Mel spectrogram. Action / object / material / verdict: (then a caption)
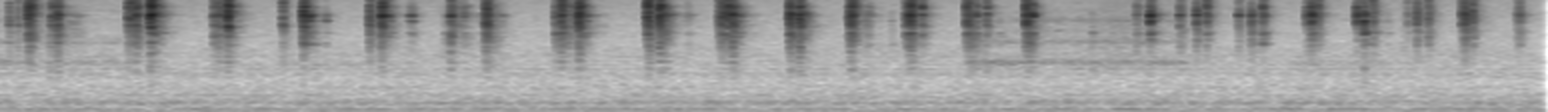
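tap / plastic screwdriver handle / hard plastic / none. A solid black plastic screwdriver handle with a red cap, held upright, is tapped and scratched along its length with long acrylic nails. The result is a rapid, uneven series of short, bright clicks with quick decay, over a steady low hum.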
